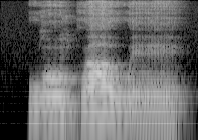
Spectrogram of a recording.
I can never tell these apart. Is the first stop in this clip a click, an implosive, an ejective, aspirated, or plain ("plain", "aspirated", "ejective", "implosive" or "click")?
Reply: plain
